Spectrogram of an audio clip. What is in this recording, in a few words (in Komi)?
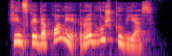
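финскӧй да коми рӧдвуж кывъяс, Komi, female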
